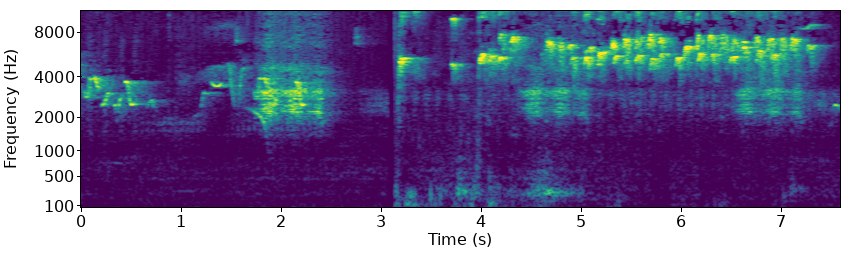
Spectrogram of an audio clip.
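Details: Yucatan jay (Cyanocorax yucatanicus) giving harsh, noisy calls and falling notes, followed by a busy run of rapid chattering and squeaky notes from what may be several birds, with some lower rustling in between.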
